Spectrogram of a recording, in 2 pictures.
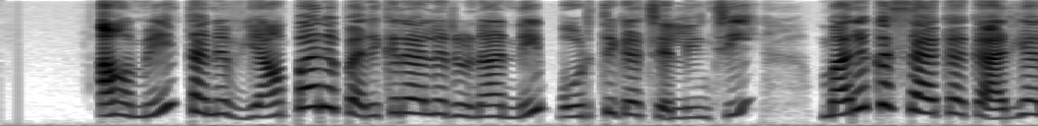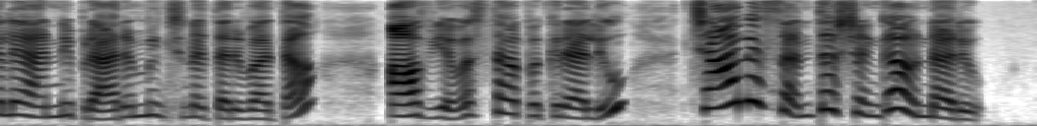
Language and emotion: Telugu, happy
